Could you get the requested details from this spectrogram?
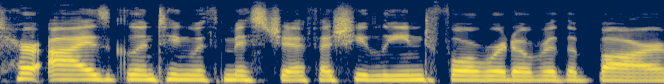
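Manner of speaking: ordinary delivery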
